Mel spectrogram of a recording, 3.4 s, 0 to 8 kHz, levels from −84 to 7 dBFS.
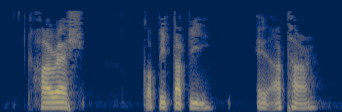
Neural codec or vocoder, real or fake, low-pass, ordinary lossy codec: codec, 16 kHz, 2 kbps, FunCodec, trained on LibriTTS, 25 frames a second; fake; 7.2 kHz; MP3, 24 kbps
